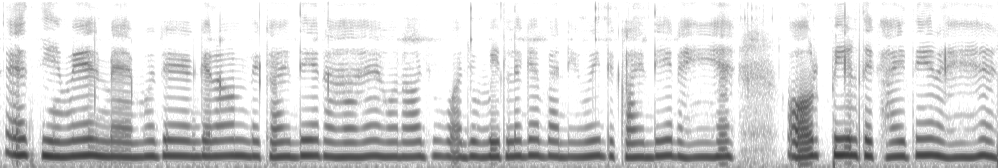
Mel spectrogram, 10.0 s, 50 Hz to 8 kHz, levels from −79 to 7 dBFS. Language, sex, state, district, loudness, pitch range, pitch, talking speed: Hindi, female, Maharashtra, Aurangabad, -22 LUFS, 255-270 Hz, 260 Hz, 150 wpm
